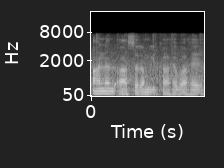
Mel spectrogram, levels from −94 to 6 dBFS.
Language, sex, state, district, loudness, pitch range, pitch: Hindi, male, Rajasthan, Bikaner, -17 LUFS, 105-115 Hz, 105 Hz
